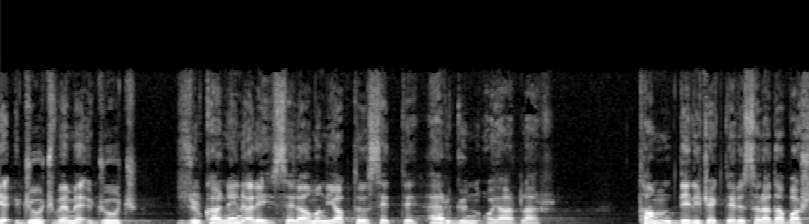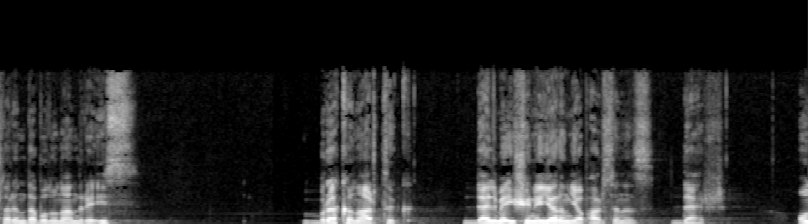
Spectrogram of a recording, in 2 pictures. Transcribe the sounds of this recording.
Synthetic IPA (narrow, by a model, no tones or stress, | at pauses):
ɛʔd͡ʒuːt͡ʃvɛmɛʔd͡ʒuːt͡ʃ | zylʲkʰaɾnɛnalʲejɦisːelʲaːmɯnjapt̪ʰɯːsɛt̪ʰːihæɾɟyno̞jaɾlˠaɾ̥ | t̪ʰamd̪elʲid͡ʒɛclʲe̞ɾisɯɾad̪abaʃlˠaɾɯnd̪abulˠunanɾeʔis | bɯɾakʰɯnaɾt̪ʰɯk | d̪ɛlʲmɛiʃinijaɾɯnjapʰaɾsɯnɯz̥ | d̪æɾ | o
